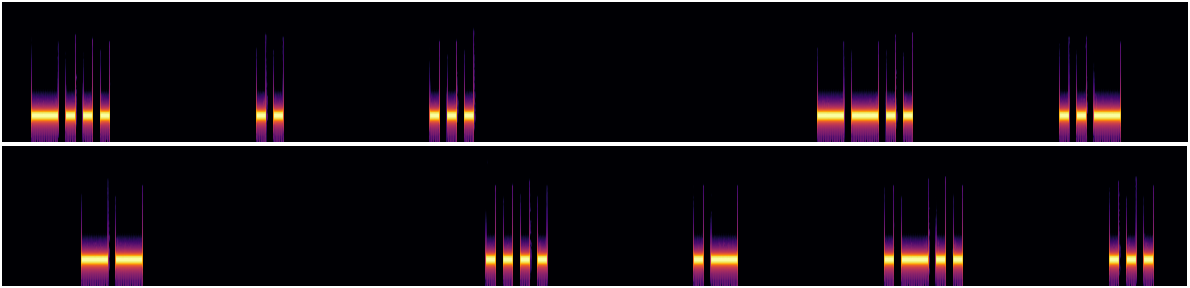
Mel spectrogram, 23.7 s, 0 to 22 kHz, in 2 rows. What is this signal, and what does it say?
Morse code, heard as a keyed tone, about 14 wpm, spaced as for 5 wpm, 680 Hz. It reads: BIS ZUM HALS
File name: Morsekurs / Witze / Witz 02. August 2022 25 F70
